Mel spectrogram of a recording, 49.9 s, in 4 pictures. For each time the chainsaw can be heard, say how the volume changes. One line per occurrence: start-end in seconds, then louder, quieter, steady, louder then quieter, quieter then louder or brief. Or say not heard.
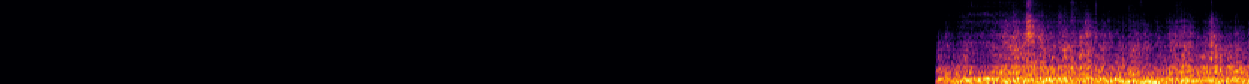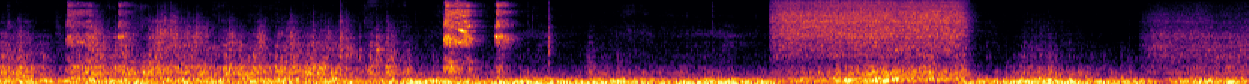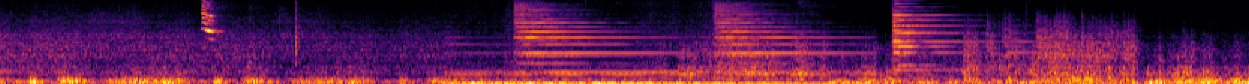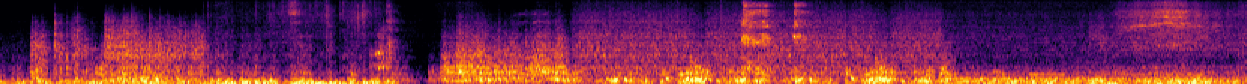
not heard.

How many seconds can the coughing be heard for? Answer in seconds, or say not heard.
2 s.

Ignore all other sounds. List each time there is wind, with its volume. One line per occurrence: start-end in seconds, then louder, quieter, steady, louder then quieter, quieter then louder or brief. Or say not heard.
9.3-49.8 quieter then louder.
